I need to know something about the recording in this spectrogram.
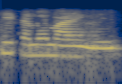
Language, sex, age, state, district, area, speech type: Hindi, female, 45-60, Uttar Pradesh, Ayodhya, rural, conversation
